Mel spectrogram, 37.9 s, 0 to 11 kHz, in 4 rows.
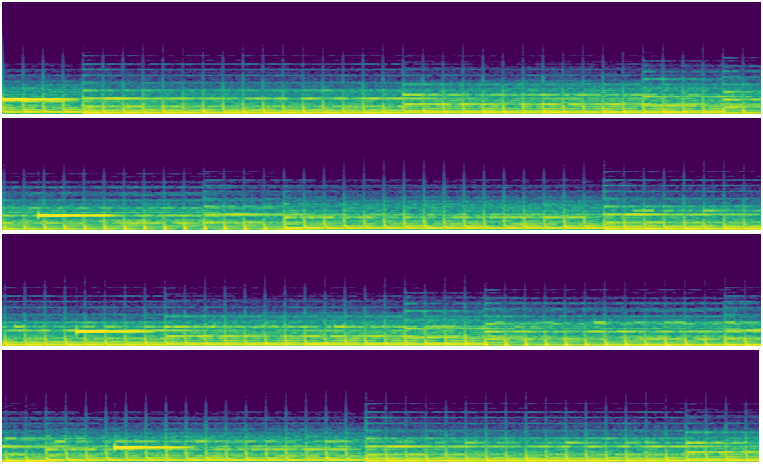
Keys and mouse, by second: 0.0-2.6 typing, 2.3-4.3 right drag, 5.4 a, 5.6 c, 6.2-7.4 right drag, 8.5 middle click, 8.7 middle click, 10.0 a, 10.3 c, 12.5 a, 14.5 middle click, 14.7 KP_7, 16.1 a, 16.7 s, 21.2 middle click, 21.5 KP_3, 23.1 click, 28.9 e, 29.9 click, 32.0 c, 32.6 click, 33.6 click, 36.5 a, 36.8 z, 37.1-37.9 drag.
